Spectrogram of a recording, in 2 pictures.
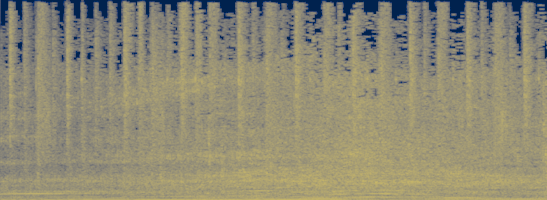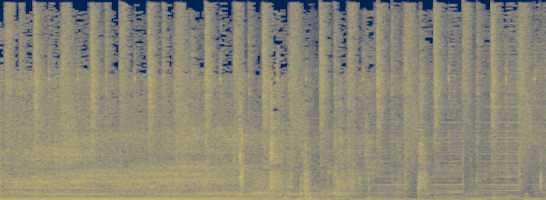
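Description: Engine of a log-laden flatbed truck running hard, its pitch rising and falling, under background music. About eight seconds in comes a short clatter as the unsecured logs slide off the back of the bed.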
